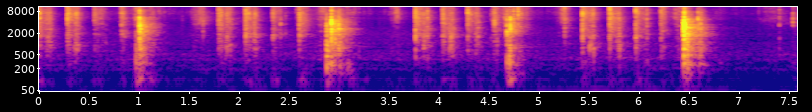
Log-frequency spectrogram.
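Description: Cards snap together sharply at the end of each shuffle.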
